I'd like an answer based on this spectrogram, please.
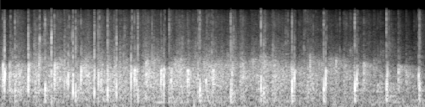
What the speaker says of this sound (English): All of us here deserve a round of applause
